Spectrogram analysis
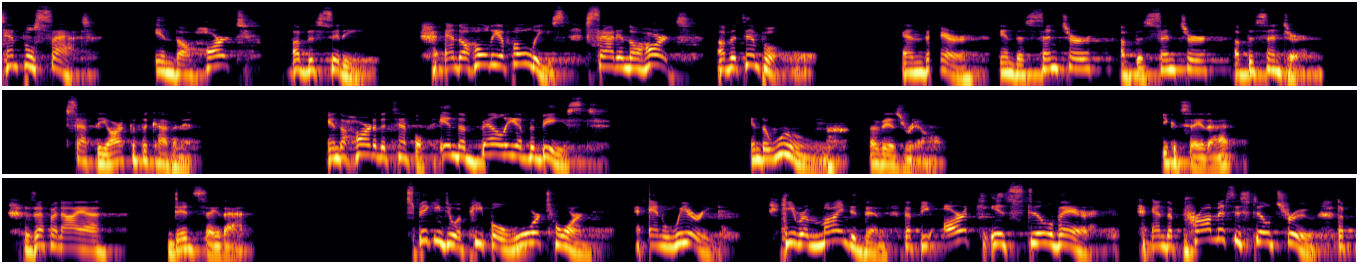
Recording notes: Originally preached at the West Side Church of Christ (Searcy, AR) on December 4, 2022.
